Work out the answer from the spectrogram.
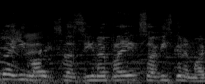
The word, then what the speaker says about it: Xenoblade: Let's be real, Hugh, it's Xenoblade, it's not Xenoblade.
